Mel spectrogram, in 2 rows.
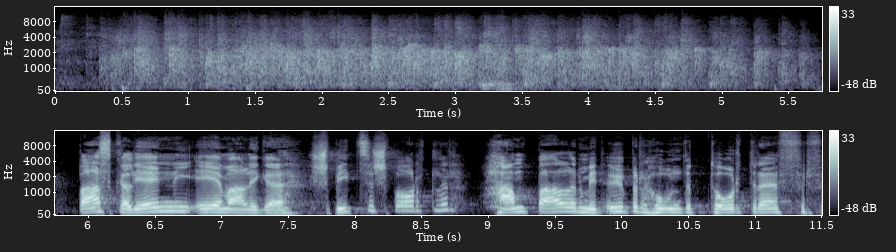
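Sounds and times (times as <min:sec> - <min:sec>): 
audience applause: 0:00.0 - 0:05.8
speech: 0:06.0 - 0:11.4.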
